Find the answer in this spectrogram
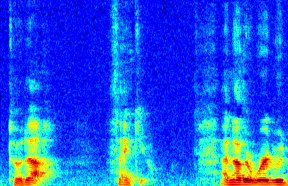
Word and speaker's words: toda: you which is simply toda now emphasize the second syllable in fact there's a good rule of thumb for all these rewards in Hebrew you normally would accent the second syllable so tada thank you another word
